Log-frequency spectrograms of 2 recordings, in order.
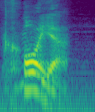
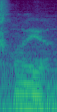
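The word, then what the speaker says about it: Khoya: Her name is Koya. Koya. Yes. Coya. So, so she'll like in if you were to spell it with English lettering, K H O Y A, which is abyssal for lost.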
